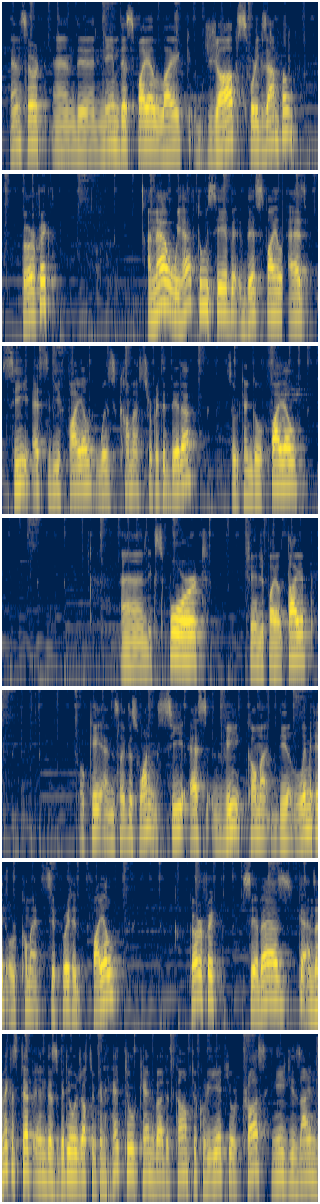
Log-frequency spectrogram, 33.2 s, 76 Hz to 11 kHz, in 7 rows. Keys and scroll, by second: 4.5-5.0 typing.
